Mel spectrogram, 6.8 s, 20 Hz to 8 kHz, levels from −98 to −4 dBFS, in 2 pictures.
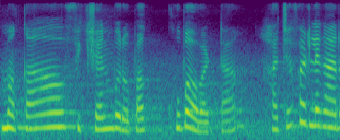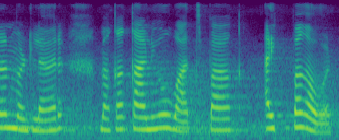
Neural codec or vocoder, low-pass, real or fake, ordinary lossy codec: none; 7.2 kHz; real; none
